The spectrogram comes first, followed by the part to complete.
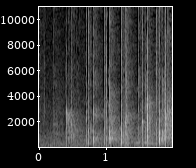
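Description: A small group of people clapping their hands, the claps starting about a quarter of a second in and going on unevenly, not in unison.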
